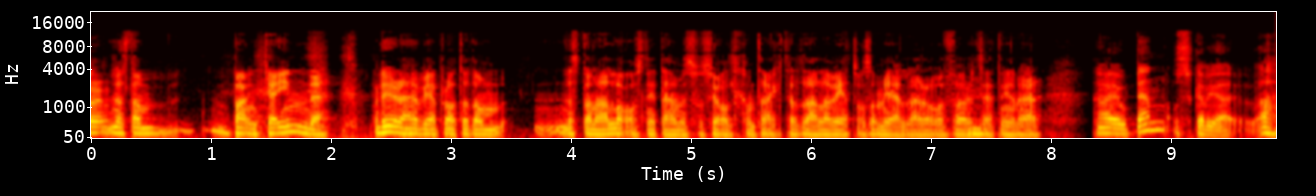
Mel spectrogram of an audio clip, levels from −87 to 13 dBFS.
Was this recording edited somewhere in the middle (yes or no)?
yes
